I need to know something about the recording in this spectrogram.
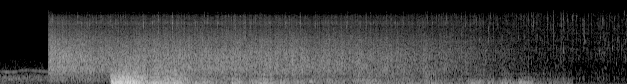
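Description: Heavy rain pours down.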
